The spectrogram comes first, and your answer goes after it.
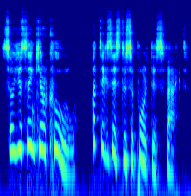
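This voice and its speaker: A composed male inventor with stiff, exact phrasing, voiced by a woman reading a story. The tone is mellow and level, never rushed. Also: fairly high pitch, big pitch swings, breathy edge, exaggerated voice. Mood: formal. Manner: stiff, precise, formal. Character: formal calm male human inventor.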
